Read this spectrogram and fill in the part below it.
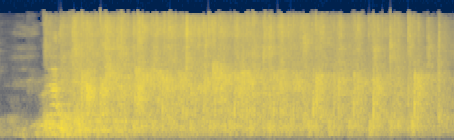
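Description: A band plays lively music in a large echoing hall.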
